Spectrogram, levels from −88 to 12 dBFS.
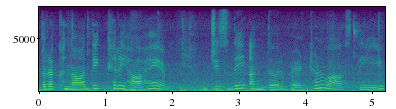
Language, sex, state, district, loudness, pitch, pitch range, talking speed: Punjabi, male, Punjab, Kapurthala, -17 LUFS, 225 Hz, 200-265 Hz, 115 wpm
